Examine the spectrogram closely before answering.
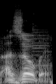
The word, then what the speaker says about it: Azobé: The wood we're using is called Azobé, at least that's how you pronounce it in my language.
